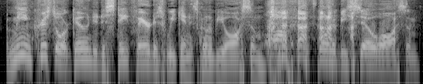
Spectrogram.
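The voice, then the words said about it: Put-on Baltimore accent. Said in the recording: “You know that Baltimore accent, which is the same as like the Philly one. ... does a great Baltimore accent. ... Yeah, that's pretty good. ... I did the Ziggy accent”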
